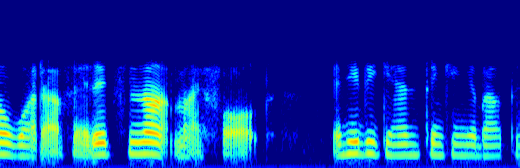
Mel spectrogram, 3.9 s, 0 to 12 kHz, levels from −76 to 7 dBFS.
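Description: From start to finish the speech has gone through the AMR narrowband mobile codec: it's squeezed into a 250 Hz to 3.4 kHz phone band, with nothing above 3.6 kHz. The plainly audible buzzy, synthetic edge fits a mid-rate 10.2 kbps mode.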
